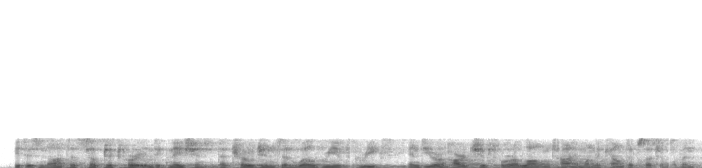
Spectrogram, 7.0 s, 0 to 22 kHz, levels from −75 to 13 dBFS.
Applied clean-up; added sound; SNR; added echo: neural separator model SepFormer DNS4.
